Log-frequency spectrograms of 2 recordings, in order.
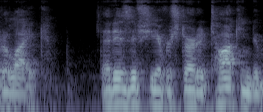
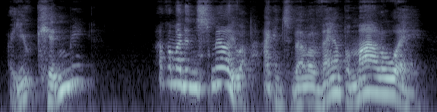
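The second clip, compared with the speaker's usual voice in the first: high, louder, can't believe it; stunned disbelief; 9 semitones higher, 5 dB louder than usual. Acted. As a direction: gasp it out in disbelief. Darkheart in disbelief.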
